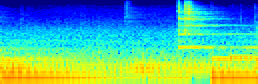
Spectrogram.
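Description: Wine glasses clinking together in a toast, one bright, ringing clink that lingers briefly over a low background hum.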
